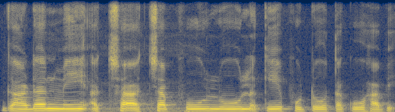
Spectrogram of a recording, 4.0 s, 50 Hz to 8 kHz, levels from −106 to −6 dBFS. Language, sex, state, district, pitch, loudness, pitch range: Chhattisgarhi, male, Chhattisgarh, Rajnandgaon, 140 Hz, -17 LUFS, 135-145 Hz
